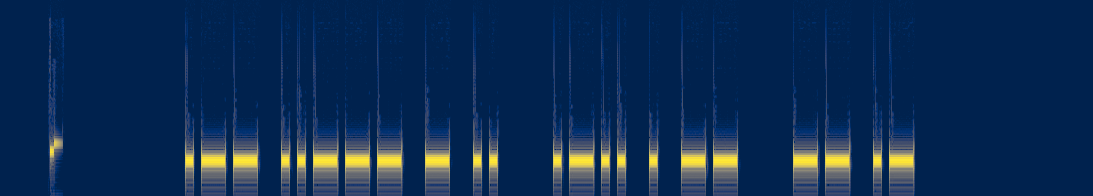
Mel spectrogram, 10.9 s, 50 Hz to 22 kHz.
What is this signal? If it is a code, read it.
Morse code, heard as a keyed tone, about 16 wpm, 700 Hz. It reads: W2TI LEM MA
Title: K1USN SST QSO Practice - 15wpm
